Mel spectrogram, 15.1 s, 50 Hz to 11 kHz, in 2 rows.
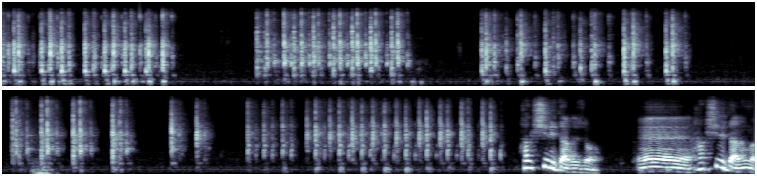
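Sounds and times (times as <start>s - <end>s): mechanical keyboard typing: 0.0s - 1.7s, 2.5s - 4.1s, 4.8s - 6.9s, 7.6s - 12.6s.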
